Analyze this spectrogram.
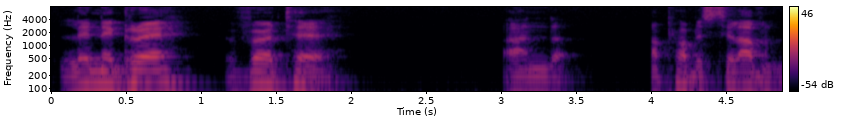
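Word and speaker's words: Les Négresses Vertes: did, and I said, Le Negresses Vertes. Little did I know, all these years I've been saying that the proper pronunciation I understand is Le Negre Verte.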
